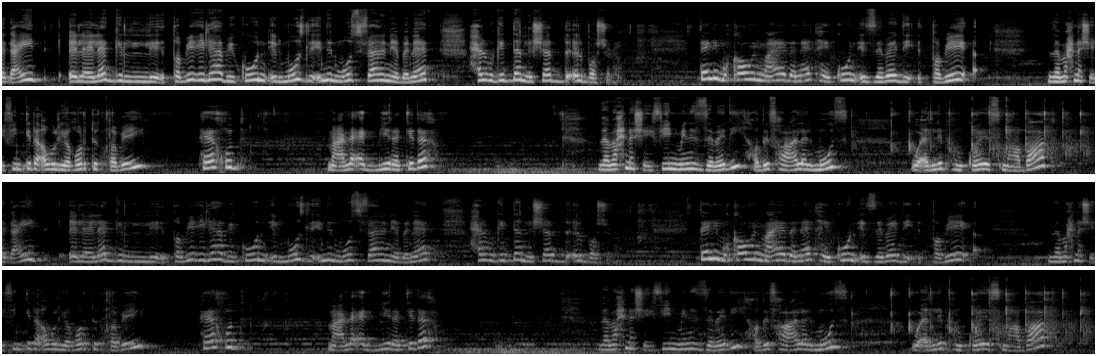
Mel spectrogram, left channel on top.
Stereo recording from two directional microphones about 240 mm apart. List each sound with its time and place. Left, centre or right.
0.0 s speech: left
7.0 s a woman's voice: centre
8.5 s speech: left
16.5 s speech: left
